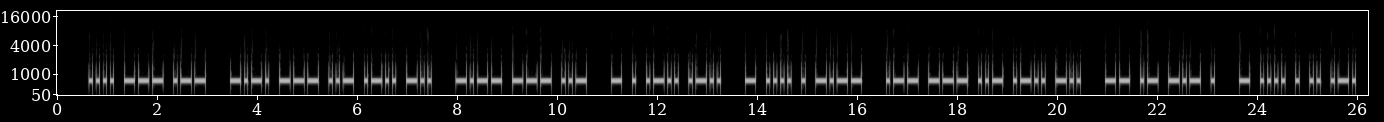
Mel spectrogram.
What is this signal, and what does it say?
Morse code, heard as a keyed tone, about 17 wpm, 700 Hz. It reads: HOW COULD YOU TELL THEY WOULD MAKE THEIR
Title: Sentences from Top 1000 Words 17wpm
